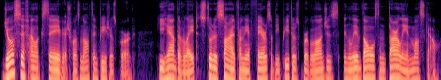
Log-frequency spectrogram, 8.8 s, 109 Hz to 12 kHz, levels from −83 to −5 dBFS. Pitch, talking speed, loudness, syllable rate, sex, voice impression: 105 Hz, 165 wpm, -20 LUFS, 5.2 syllables/s, male, very masculine, very adult-like, slightly thick, tensed, slightly weak, slightly bright, soft, slightly muffled, fluent, slightly raspy, cool, very intellectual, refreshing, sincere, very calm, mature, friendly, very reassuring, slightly unique, elegant, slightly wild, sweet, lively, kind, slightly modest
